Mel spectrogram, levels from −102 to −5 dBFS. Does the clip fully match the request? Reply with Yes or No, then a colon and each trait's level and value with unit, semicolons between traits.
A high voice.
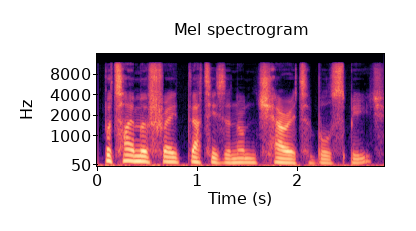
No: low, 135 Hz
